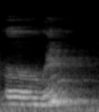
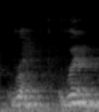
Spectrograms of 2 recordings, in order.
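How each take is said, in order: First: The letter sound is a drawn-out 'er'. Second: The letter sound is a short 'ruh'. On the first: The speaker calls it wrong. "Do we hear er ring? No" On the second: The speaker calls it right. "we hear rough ring"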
